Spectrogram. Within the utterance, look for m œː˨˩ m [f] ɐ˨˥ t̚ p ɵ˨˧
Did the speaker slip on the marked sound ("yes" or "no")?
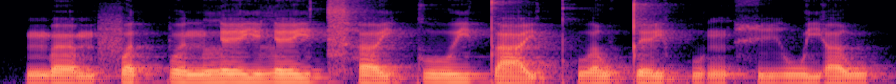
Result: no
